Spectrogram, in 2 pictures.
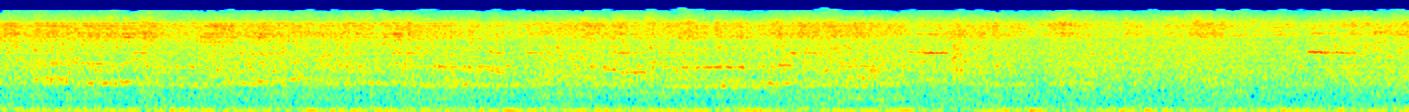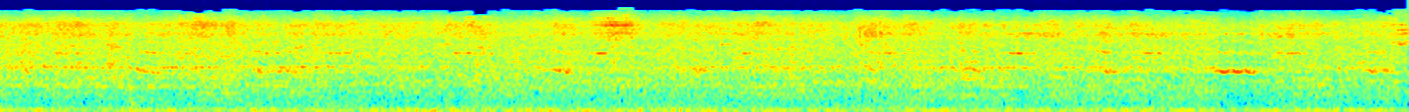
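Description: Loaded coal gondolas and hoppers of a freight train rolling past, a steady loud rumble and rattle of steel wheels on rail, with faint high-pitched wheel squeals now and then.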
